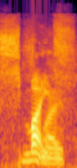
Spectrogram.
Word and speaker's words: Smythe: And someone eventually is going to do that, They're going to spell it Smith and say, no, that's Smythe.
